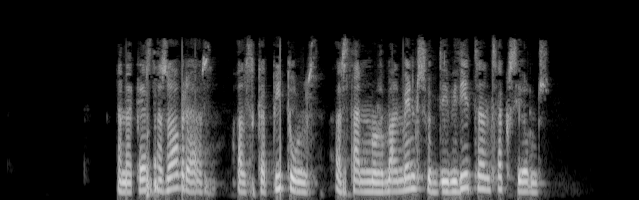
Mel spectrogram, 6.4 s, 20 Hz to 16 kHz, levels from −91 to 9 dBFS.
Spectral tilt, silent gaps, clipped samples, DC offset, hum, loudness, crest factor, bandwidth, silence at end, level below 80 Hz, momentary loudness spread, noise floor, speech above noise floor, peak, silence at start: -5.5 dB/octave; none; under 0.1%; under 0.1%; none; -16 LUFS; 16 dB; 8 kHz; 0.9 s; -54 dBFS; 9 LU; under -90 dBFS; over 75 dB; -2 dBFS; 1.15 s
